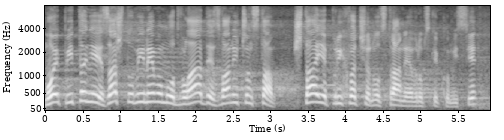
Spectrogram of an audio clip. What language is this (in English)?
Serbian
